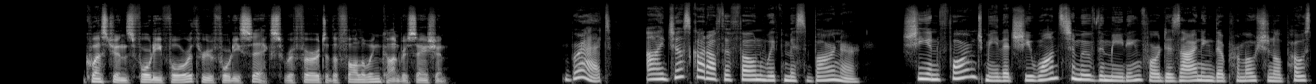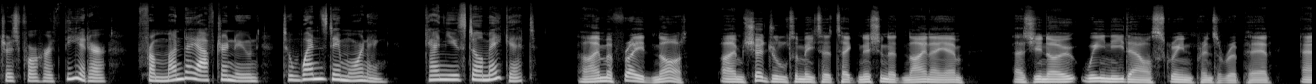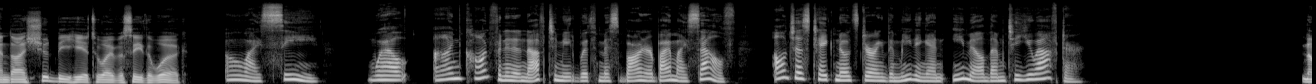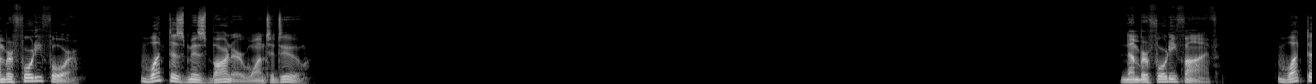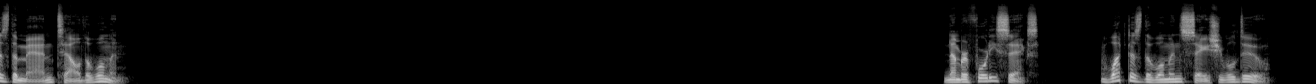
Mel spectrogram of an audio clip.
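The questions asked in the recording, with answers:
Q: What does Miss Barner want to do?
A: Move the meeting to Wednesday morning

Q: What does the man tell the woman?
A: He has to meet a technician at 9 a.m.

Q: What does the woman say she will do?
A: Meet Miss Barner alone and email him notes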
